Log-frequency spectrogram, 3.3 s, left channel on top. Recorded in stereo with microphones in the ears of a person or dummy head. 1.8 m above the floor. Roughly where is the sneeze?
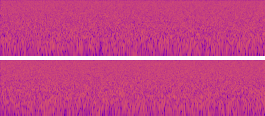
No sneeze in this recording.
